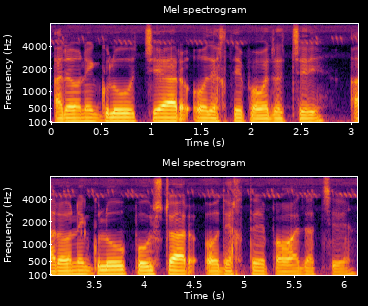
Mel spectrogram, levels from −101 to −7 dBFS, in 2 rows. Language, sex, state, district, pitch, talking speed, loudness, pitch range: Bengali, male, Assam, Hailakandi, 110 Hz, 105 wpm, -18 LUFS, 100-115 Hz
